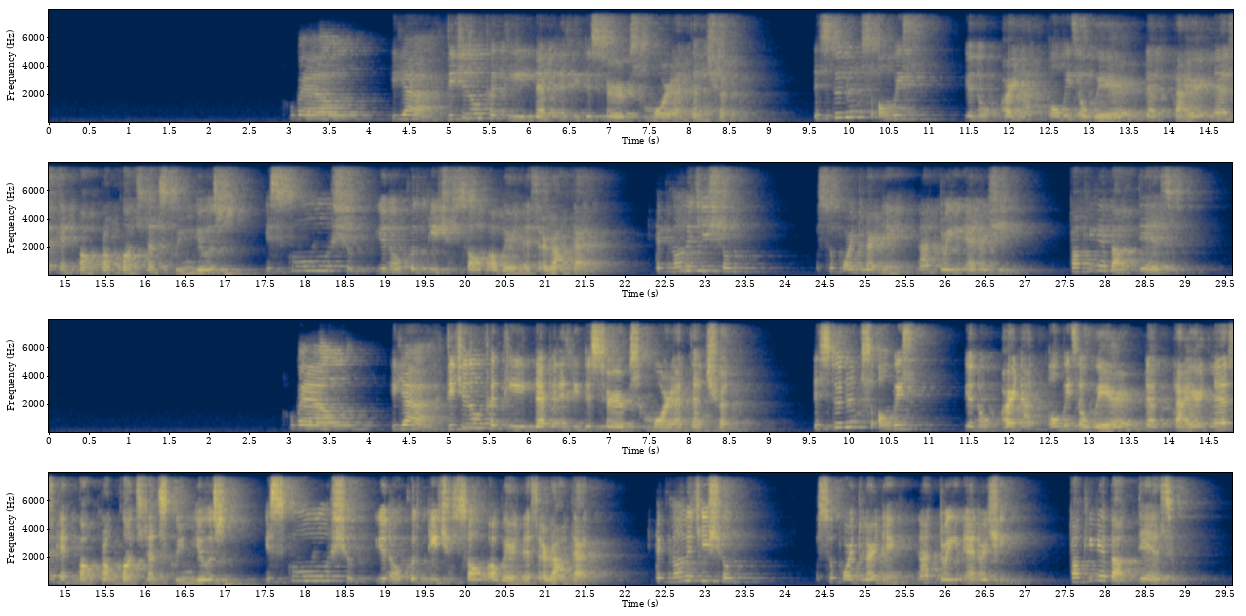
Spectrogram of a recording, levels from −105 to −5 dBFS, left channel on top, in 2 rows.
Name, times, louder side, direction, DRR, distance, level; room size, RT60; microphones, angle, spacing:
voice 1, 3.1-3.8 4.3-8.6 9.6-10.8 11.5-17.0 17.5-18.6 18.9-21.5 22.4-23.4 24.4-26.8 27.6-28.9, right 6 dB, 70° right, 6 dB, 4.1 m, -28 dB
25.0 x 24.0 x 9.0 m, 1.0 s
head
